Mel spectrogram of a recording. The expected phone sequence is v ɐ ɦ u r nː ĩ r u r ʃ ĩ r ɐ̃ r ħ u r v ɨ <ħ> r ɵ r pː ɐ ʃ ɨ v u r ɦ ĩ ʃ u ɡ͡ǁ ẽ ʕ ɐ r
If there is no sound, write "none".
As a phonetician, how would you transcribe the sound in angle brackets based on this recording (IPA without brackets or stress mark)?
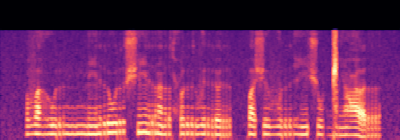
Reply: none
